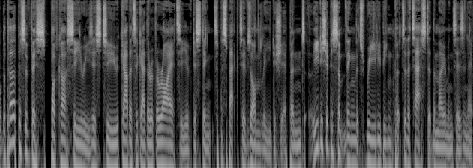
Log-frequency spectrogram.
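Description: A man's voice: fairly low pitch, no room sound. A man hosting a podcast, who gives a scripted introduction in a polished, formal presenter manner and then asks interview questions. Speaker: podcast host.

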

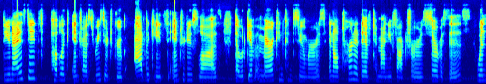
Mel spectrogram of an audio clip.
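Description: A young woman from Hawaii co-hosting a podcast, clearly explaining things step by step. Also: mid-range voice, pushed and bright, dry recording, poor audio. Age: young adult. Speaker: podcast co-host.

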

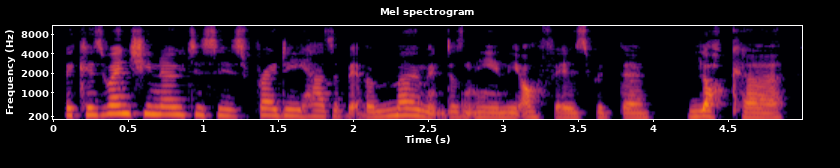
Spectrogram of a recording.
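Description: A woman's voice: medium pitch, a little fast. A British woman co-hosting a podcast, chatting casually and thoughtfully, explaining her points in an agreeable way. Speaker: podcast co-host. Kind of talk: casual chat discussing a radio drama.

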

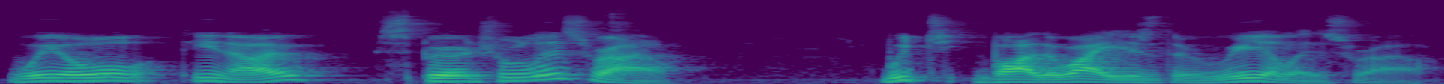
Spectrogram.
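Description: A man's voice: medium pitch, very animated, moderate pace, darkish tone. A man giving an informal sermon commentary on scripture as a pastor, earnest and conversational, leaning hard on key words. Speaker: pastor and Bible teacher.

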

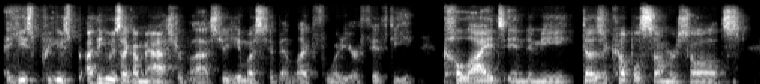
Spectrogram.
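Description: A young man from Alaska hosting a podcast, telling stories in a relaxed way with lots of fillers and a slightly raspy voice. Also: fairly low pitch, fairly quick. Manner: relaxed storytelling with frequent fillers and laughs. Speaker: podcast host. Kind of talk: casual podcast chat.

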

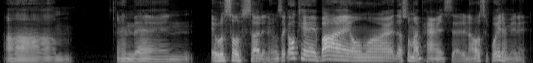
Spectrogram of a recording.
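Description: A man's voice: on the low side, lively intonation, moderate pace, fairly bright tone, clear, resonant tone. Rambling young man talking to himself. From Brooklyn, New York. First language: Spanish. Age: 20s. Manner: rambling, self-deprecating, lots of ums and restarts. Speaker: podcast host. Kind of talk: solo casual podcast monologue.

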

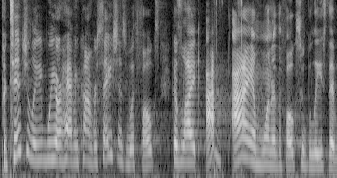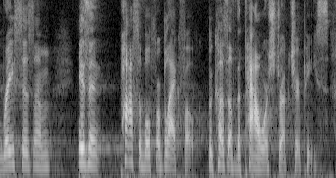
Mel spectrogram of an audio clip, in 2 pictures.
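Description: A middle-aged woman with a medium-pitched voice leads a reflective discussion. She is deliberate and emphatic, repeating phrases for weight. Her voice carries long hall reverb. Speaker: host and panel moderator.

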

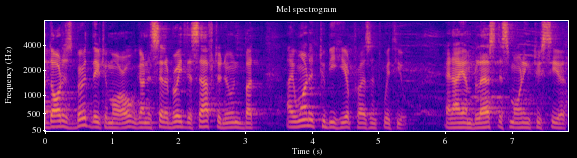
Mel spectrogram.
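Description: A man from Quebec with a French Canadian accent, preaching a sermon as a guest speaker in a church, with lively asides to the congregation. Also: mid-range voice. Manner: animated, chatty asides to the congregation. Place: church sanctuary. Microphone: lectern microphone.

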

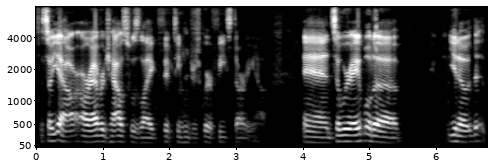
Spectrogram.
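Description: Brief: young male guest, lively and chatty, mid-range voice, relaxed podcast conversation. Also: mid-range voice. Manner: animated, laughing, acts out quoted reactions. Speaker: guest, former singer turned realtor. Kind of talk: casual interview conversation.

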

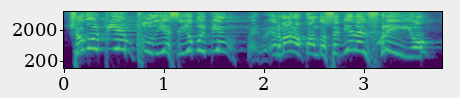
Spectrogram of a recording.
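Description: A woman preacher in her thirties with a Guatemalan accent and an extremely high pitch. She delivers a sermon with emphasis, repeating her key phrases and posing rhetorical questions to the congregation. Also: expressive, normal speed. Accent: Guatemalan Spanish. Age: 30s. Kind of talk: church sermon.

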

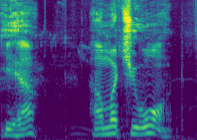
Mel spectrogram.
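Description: A man's voice: a little high, takes it slowly, a little mellow. An actor playing a fatherly, firm paymaster in an 1890s logging camp drama, with a folksy, commanding manner. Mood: wary, businesslike. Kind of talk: voice acting in a storyboard film.

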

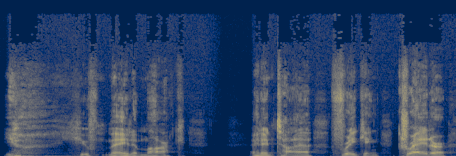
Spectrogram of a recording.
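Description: An angry young man , acted by a male narrator in an audiobook confrontation. He is sarcastic and accusatory, with a creaky edge and big swings in pitch, speaking in deliberate, biting phrases. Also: wildly swooping pitch, no echo, studio quality, heavily acted.

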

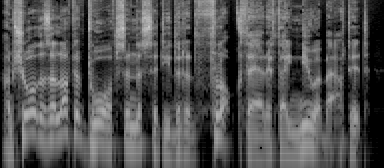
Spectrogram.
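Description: A man's voice: medium pitch, big pitch swings, fairly quick, darkish tone, no room sound, close to an everyday voice. Guy doing a chipper wholesome young guard for an audiobook, super polite n sincere, bouncy intonation, dry close sound. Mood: earnest. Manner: polite, guileless, enthusiastic. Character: cheerful, earnest, innocent young male watchman.

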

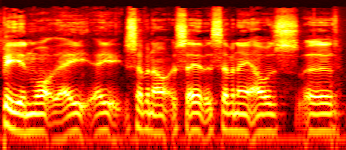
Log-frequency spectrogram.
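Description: A young man chats as a podcast co-host. His pitch sits in a middling range. He tells things informally, with plenty of slang and some swearing. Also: moderate pace, darkish tone. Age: 20s. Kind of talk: casual chat and storytelling.

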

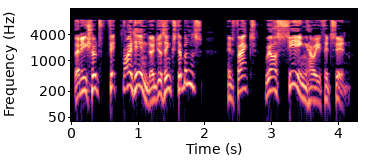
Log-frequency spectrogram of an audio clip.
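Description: Guy putting on a blustery old wizard boss, pompous, huge swings in pitch, husky. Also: huge pitch swings, moderate pace, pushed and bright, no echo, heavily acted. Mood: probing. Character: blustering elderly male wizard head of a university.

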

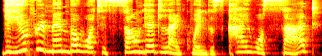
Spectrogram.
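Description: A woman teaching a read-aloud lesson to children in an expressive, encouraging, deliberate way. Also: sits high.

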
